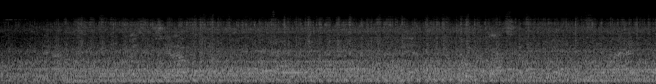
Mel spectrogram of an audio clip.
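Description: Inside a Volvo B10BLE single-deck bus under way: its diesel engine running and steady road noise in the saloon, building slightly in the first second.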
